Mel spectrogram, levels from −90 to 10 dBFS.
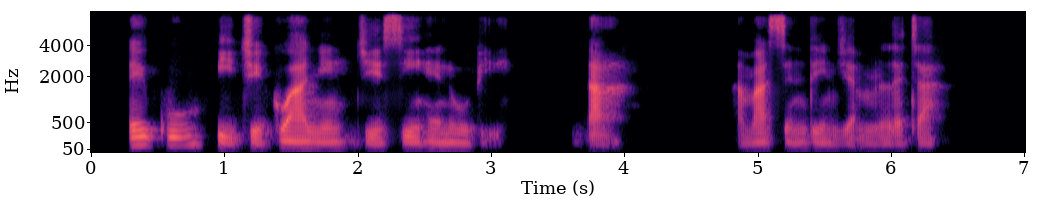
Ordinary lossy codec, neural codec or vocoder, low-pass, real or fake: none; codec, 24 kHz, 1.2 kbps, DualCodec; 7.2 kHz; fake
